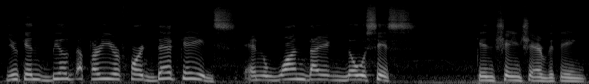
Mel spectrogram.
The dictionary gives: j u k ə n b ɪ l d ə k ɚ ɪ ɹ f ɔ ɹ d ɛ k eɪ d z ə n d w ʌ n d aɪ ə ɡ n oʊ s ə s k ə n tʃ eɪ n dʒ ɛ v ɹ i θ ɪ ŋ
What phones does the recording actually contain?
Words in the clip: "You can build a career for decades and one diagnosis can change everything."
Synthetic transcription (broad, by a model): j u k ə n b ɪ l d ə k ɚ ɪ ɹ f ɔ ɹ d ɛ k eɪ d s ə n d w ʌ n d aɪ ə ɡ n oʊ s ə s k ə n tʃ eɪ n dʒ ɛ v ɹ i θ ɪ ŋ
